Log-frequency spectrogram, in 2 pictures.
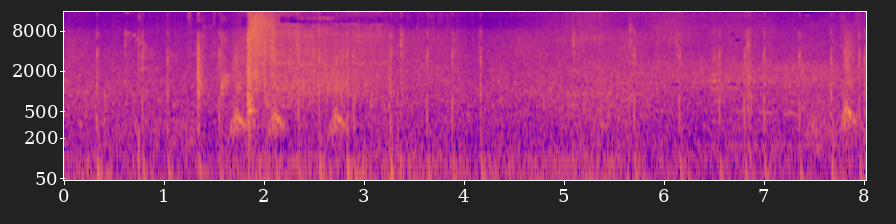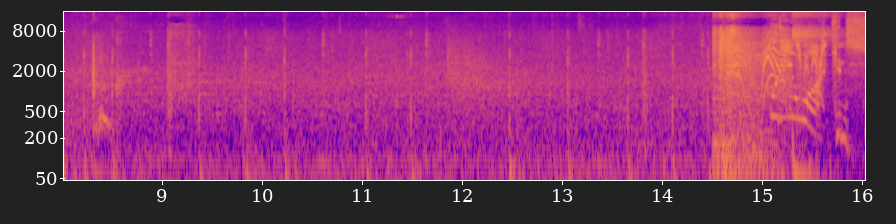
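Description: Skateboard wheels roll on pavement.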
